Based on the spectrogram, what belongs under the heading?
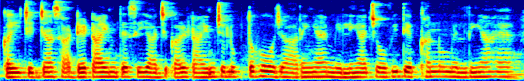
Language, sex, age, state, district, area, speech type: Punjabi, female, 45-60, Punjab, Amritsar, urban, spontaneous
